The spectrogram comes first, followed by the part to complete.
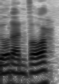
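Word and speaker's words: Òran Mór: So actually, Oran Mor, which is the place of, like, it's one of the venues in Glasgow, is actually Oran Vor. Because that's how you pronounce MH in Scots.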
